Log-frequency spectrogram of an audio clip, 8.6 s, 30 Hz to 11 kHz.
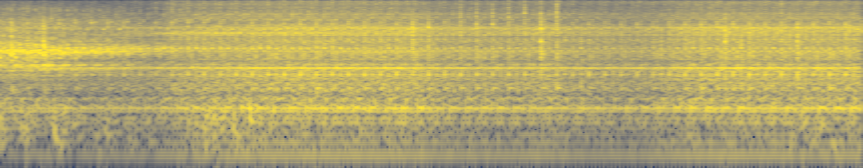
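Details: Cummins diesel: steady knock about three per second over the running noise. It first appeared while driving with partial seizing, then returned warm at 2000 rpm after turbo work and injector checks; disassembly found no cause.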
